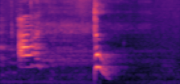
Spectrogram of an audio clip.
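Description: A toddler squeals twice while laughing. The first squeal is short and high, and the second, about a second later, starts sharply and falls fast in pitch.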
